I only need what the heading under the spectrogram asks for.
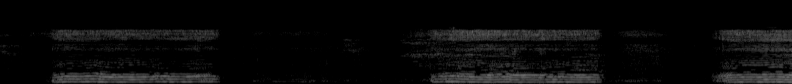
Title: Hurley Snoring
